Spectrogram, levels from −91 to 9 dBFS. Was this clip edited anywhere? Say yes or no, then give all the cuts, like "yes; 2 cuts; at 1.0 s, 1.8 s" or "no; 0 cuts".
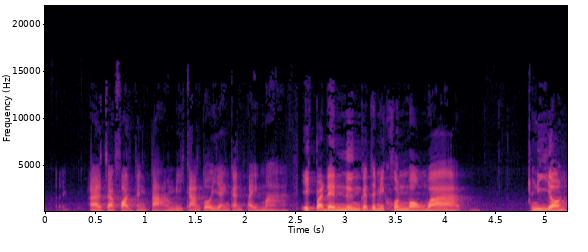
yes; 1 cut; at 2.5 s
